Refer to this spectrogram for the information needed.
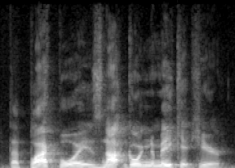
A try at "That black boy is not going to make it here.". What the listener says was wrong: Separate that and black and boy.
